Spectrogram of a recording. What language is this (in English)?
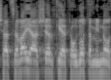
Hebrew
